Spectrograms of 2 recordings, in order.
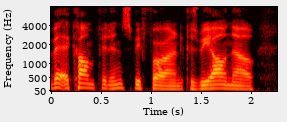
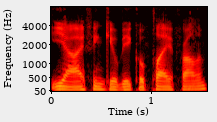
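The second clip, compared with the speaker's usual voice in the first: calm delivery, lower pitch; 3 semitones lower than usual. Recalling own smaller rant on the podcast, quoting oneself: retelling saying it calmly. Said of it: "I just said calmly".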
